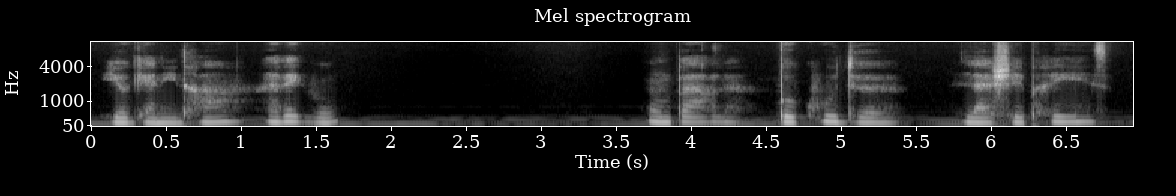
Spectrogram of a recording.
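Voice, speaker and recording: A woman guiding a relaxation meditation in a soft, whispery, calm and soothing voice, leaving long pauses. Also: mid-range voice. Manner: soft, breathy, whispery delivery. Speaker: yoga nidra guide.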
